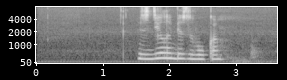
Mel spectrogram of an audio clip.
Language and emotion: Russian, neutral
